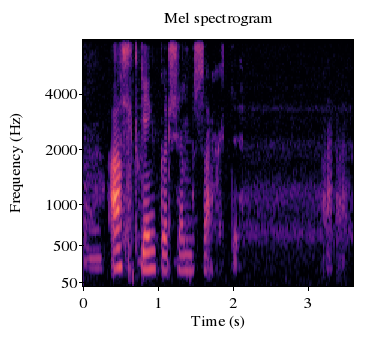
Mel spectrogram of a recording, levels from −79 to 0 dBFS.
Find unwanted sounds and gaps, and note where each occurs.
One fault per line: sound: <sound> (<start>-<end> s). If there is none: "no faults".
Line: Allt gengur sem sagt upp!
sound: laugh (3.2-3.5 s)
